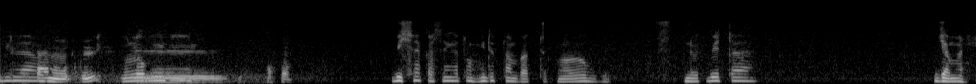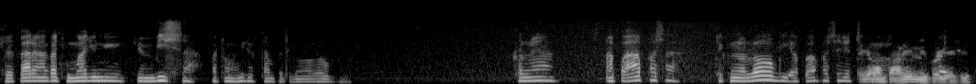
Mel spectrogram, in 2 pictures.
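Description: At 0.73 to 0.77 s and again at 1.05 to 1.09 s, faint scraps of the speech return about 218 ms late and roughly 30 dB below the direct sound. This is an echo leak, likely from a far-end loudspeaker whose echo canceller let some of its pickup through. Longer stretches follow at 2.25 to 2.76 s (about 30 dB down) and 2.93 to 3.12 s (about 40 dB down). Unlike room reverberation, which trails off smoothly, this is a separate copy at a fixed delay.

Between 0.94 and 1.26 s the speech itself dips by up to about 25 dB. From 1.67 to 2.17 s it dips by about 20 dB. From 18.61 s to the end it dips by about 30 dB. This is speech suppressed in double talk, likely an echo canceller turning down the near talker while both sides spoke. A dropout goes fully silent, but here the speech sinks in pieces, tracking the overlap.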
